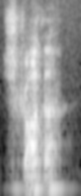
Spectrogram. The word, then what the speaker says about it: Straka: Straka. You were close. Straka.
